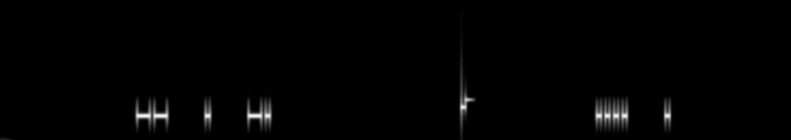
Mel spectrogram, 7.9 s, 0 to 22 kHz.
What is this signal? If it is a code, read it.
Morse code, heard as a keyed tone, about 28 wpm, spaced as for 16 wpm, 700 Hz. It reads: MEN HE
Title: 3x Character Spacing - Top 200 Words - 28wpm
